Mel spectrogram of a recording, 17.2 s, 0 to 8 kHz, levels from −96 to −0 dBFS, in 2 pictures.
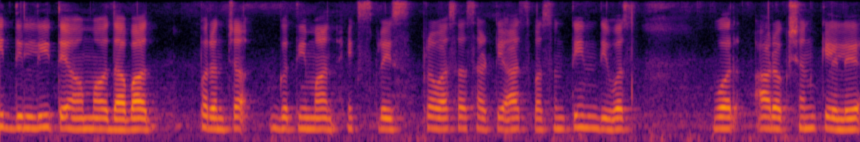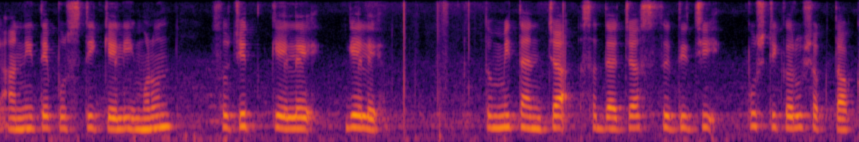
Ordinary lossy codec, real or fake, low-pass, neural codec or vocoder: none; real; none; none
